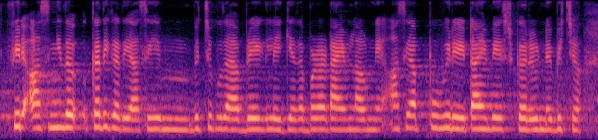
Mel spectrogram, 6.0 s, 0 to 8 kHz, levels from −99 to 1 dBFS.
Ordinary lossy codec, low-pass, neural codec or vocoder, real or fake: none; none; none; real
